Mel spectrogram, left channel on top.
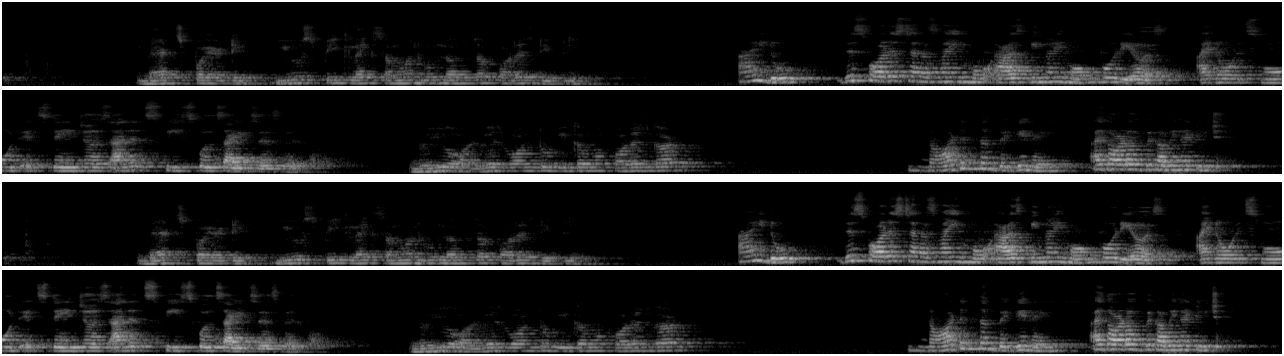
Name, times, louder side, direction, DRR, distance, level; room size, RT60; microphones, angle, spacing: voice 1, 1.3-5.8 16.9-19.6, right 1 dB, 80° left, 0 dB, 1.1 m, -37 dB
voice 2, 7.4-7.9 8.4-11.6 11.9-16.0 21.9-23.4 23.7-25.0, right 2 dB, 25° right, 4 dB, 0.4 m, -30 dB
4.7 x 2.2 x 4.3 m, 1.0 s
head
